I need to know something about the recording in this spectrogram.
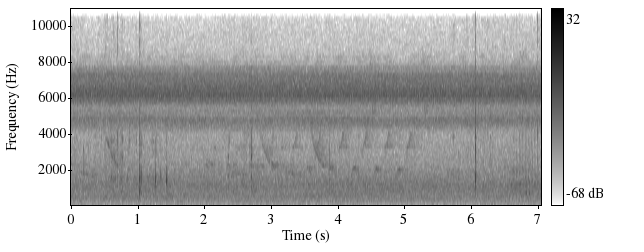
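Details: Loud summertime cicadas: an unbroken high-pitched buzz fills the background, with a few sharp taps and soft, sliding bird notes around the middle.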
